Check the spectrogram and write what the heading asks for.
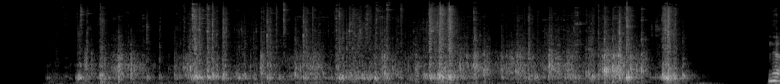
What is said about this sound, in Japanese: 治療に入ろうと思います。ドリルで削っていこうと思うんですが、よろしいですか？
